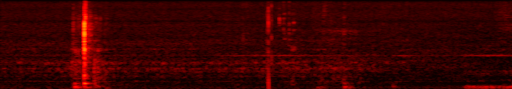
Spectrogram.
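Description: A ball python strikes at a rat: a sudden thump and rustle about a second in, the loudest sound here, followed by a single sharp click and a few soft knocks.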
